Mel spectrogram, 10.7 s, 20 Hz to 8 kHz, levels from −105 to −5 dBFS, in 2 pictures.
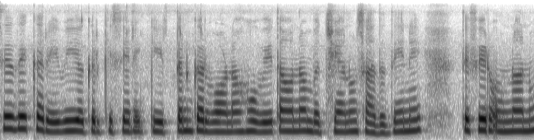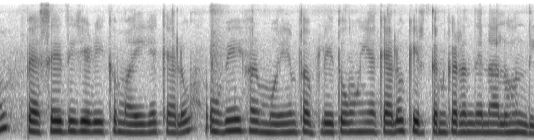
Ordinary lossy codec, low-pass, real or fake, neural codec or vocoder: none; 7.2 kHz; real; none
